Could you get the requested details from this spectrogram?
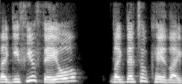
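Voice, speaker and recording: A woman with a Korean accent speaks with lively intonation in a dry, close sound with no echo. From South Korea. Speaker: podcast host. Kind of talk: personal monologue.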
